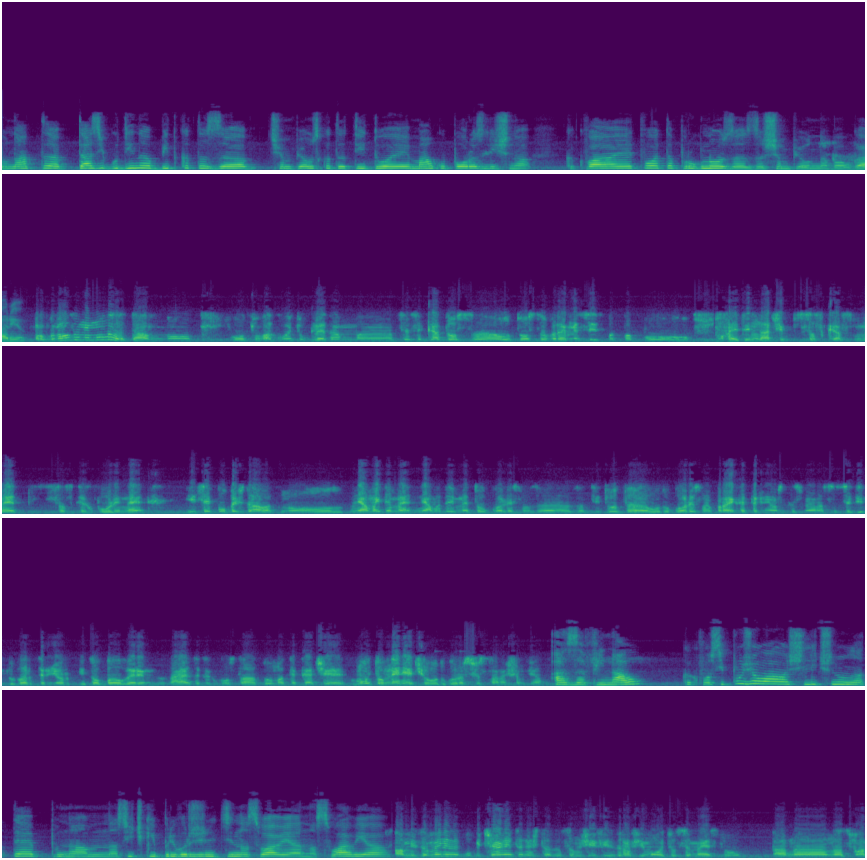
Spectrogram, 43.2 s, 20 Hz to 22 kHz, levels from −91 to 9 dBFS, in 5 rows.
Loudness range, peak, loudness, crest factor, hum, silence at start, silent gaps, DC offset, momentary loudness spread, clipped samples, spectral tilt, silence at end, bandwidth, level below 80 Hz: 6 LU; -2 dBFS; -21 LUFS; 20 dB; none; 0 s; none; under 0.1%; 12 LU; under 0.1%; -4 dB/octave; 0 s; 8 kHz; -68 dBFS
